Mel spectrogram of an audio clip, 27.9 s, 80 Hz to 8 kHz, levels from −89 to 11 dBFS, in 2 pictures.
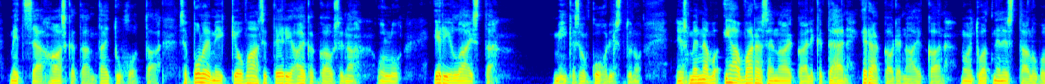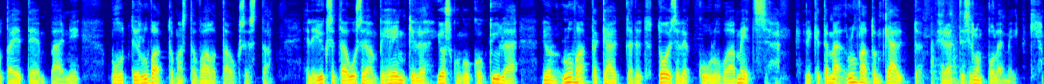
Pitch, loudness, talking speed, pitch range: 100 Hz, -23 LUFS, 120 wpm, 95-120 Hz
